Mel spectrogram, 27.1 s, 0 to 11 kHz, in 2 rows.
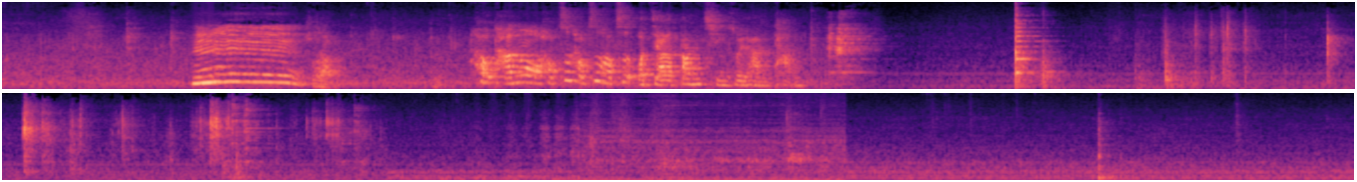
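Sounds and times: kitchen items clinking and rattling: 13.8s - 17.4s.

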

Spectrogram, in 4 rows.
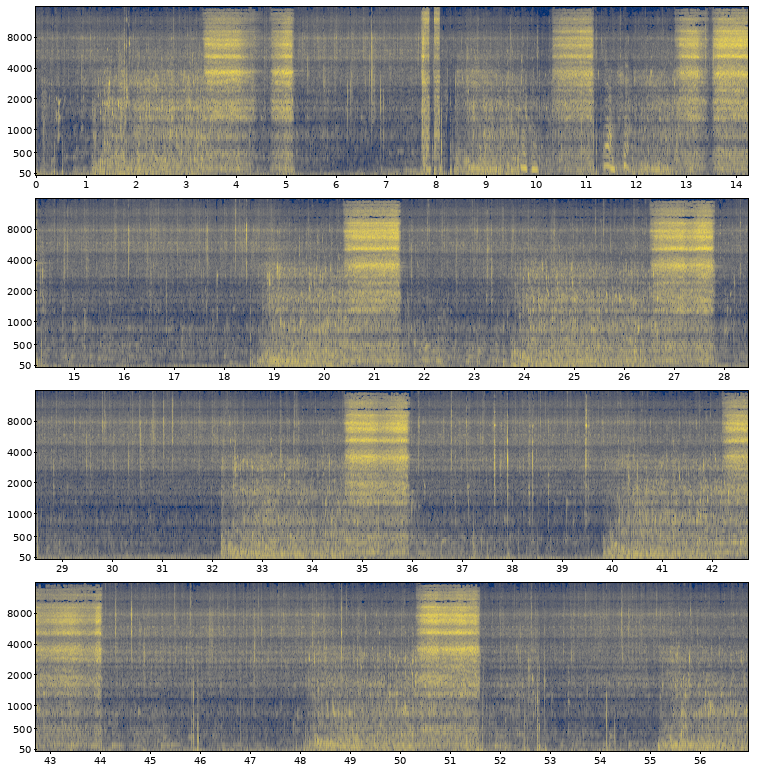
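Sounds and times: underwater rushing and gurgling: 0.0s - 56.9s
short hiss: 7.7s - 8.2s, 10.4s - 11.2s, 12.8s - 14.4s, 20.4s - 21.6s, 26.6s - 27.9s, 34.7s - 36.0s, 42.2s - 44.1s, 50.4s - 51.7s.

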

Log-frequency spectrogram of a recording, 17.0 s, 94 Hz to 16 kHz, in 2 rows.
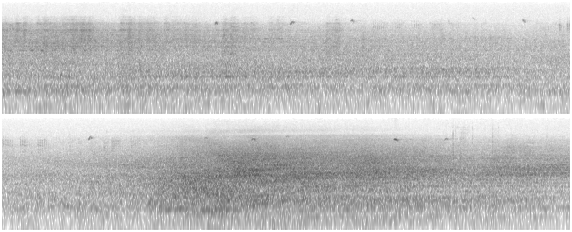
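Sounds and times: passing vehicle rolling noise: 7.6s - 17.0s.

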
